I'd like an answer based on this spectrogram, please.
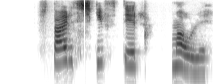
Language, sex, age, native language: Icelandic, male, 70-79, Icelandic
